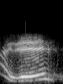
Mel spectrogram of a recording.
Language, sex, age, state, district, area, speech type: Hindi, male, 60+, Bihar, Samastipur, urban, conversation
